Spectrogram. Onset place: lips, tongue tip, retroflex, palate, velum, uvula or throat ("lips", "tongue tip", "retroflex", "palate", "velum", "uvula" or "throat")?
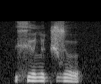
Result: velum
